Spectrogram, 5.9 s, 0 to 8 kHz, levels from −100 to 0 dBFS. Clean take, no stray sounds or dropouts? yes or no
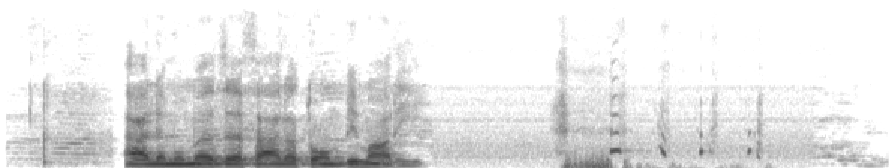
no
